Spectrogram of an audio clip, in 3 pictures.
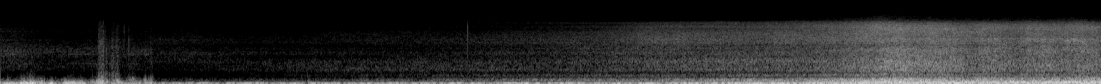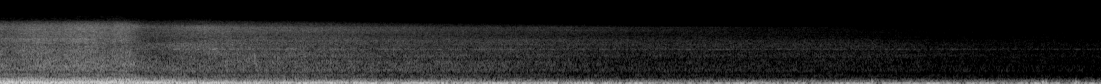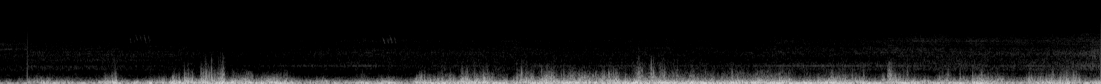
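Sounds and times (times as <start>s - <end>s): high-speed train rushing past: 1.6s - 23.1s.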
